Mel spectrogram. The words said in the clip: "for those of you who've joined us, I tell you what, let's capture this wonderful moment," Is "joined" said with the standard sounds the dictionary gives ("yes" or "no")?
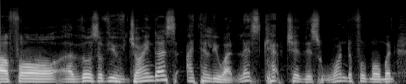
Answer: yes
